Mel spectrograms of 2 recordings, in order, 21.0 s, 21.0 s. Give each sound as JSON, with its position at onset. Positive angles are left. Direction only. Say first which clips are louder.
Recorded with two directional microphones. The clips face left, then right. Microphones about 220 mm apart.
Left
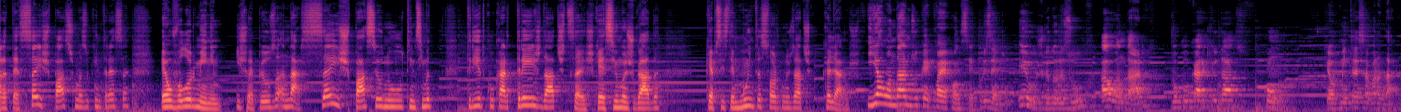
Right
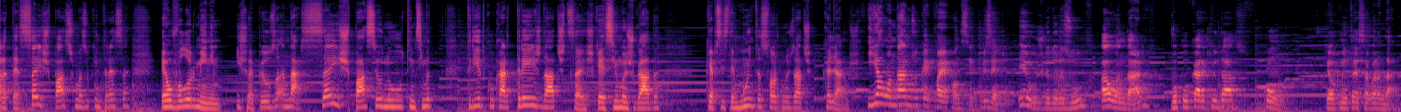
{"t": 0.0, "sound": "a man's voice", "louder": "left 4 dB", "side_deg": 25}
{"t": 2.4, "sound": "speech", "louder": "left 4 dB", "side_deg": 45}
{"t": 3.5, "sound": "a man's voice", "louder": "left 4 dB", "side_deg": 30}
{"t": 7.0, "sound": "a man's voice", "louder": "left 3 dB", "side_deg": 25}
{"t": 10.6, "sound": "a man's voice", "louder": "left 4 dB", "side_deg": 20}
{"t": 12.4, "sound": "a man's voice", "louder": "left 4 dB", "side_deg": 45}
{"t": 14.7, "sound": "speech", "louder": "right 3 dB", "side_deg": -20}
{"t": 16.5, "sound": "speech", "louder": "right 5 dB", "side_deg": -50}
{"t": 19.9, "sound": "speech", "louder": "right 6 dB", "side_deg": -50}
